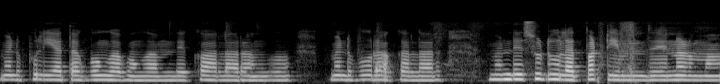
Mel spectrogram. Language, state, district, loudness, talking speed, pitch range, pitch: Gondi, Chhattisgarh, Sukma, -19 LUFS, 140 wpm, 195-215 Hz, 205 Hz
